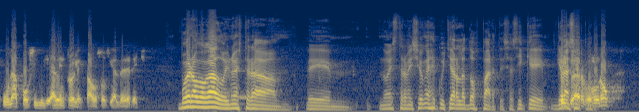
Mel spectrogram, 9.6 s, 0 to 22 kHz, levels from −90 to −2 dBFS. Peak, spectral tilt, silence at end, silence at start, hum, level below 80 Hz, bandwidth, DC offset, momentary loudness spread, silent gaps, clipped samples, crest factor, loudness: 0 dBFS; -6.5 dB/octave; 0.25 s; 0.05 s; none; -58 dBFS; 12.5 kHz; 0.3%; 18 LU; none; under 0.1%; 16 dB; -17 LUFS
